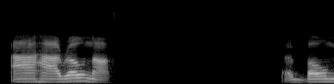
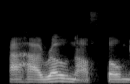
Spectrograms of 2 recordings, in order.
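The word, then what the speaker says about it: Aharonov–Bohm: morning okay I check it is pronounced as aha this is ahar a ahar bom effect Aon bom effect okay so uh let's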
